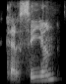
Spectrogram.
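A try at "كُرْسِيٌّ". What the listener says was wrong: Nicht Kersiyun, sondern genau, Kursiyun.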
